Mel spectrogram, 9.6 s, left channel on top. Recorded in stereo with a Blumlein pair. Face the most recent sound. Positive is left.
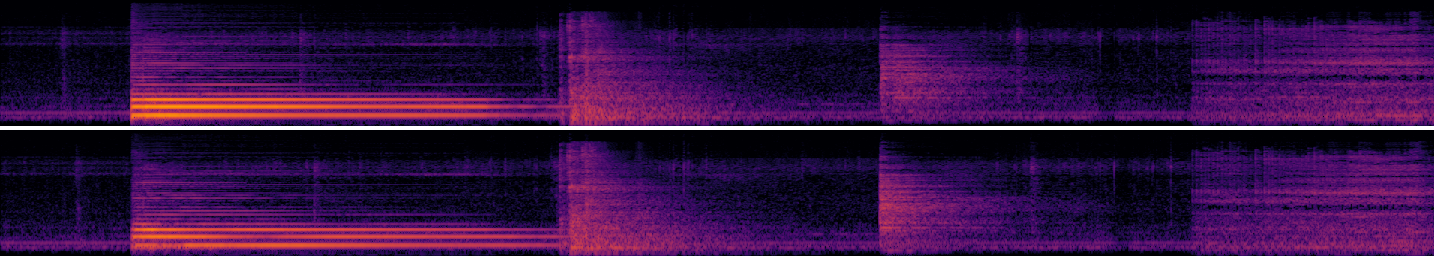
turn(degrees=0)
